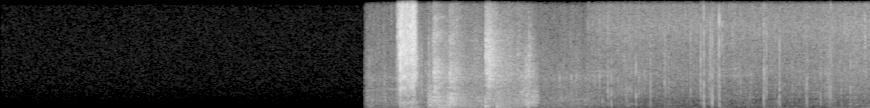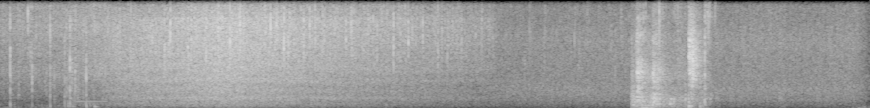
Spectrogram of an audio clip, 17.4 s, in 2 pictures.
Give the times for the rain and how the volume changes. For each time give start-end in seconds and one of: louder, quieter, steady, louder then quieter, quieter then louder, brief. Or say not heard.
3.6-17.3 louder then quieter.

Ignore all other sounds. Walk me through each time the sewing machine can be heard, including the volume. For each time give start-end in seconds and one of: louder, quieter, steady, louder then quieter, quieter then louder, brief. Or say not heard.
not heard.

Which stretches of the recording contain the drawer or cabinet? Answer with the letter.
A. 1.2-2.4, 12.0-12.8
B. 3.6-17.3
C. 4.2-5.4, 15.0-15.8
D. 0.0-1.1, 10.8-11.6
C.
